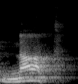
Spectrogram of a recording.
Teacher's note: এবার আবার চলে আসি নাথ, দন্ত ন প্লাস আ প্লাস থ, থ এর পরে কিন্তু কোনো স্বরবর্ণ উচ্চারিত নাই বা হয়নি, তাই এটা হয়ে যাচ্ছে রুদ্ধ দল।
